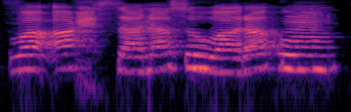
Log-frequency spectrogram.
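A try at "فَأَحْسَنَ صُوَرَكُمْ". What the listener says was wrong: फ़ा पढ़ना, वाव नहीं पढ़ना। फ़अहसन सुवरकुम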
